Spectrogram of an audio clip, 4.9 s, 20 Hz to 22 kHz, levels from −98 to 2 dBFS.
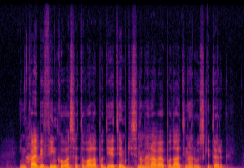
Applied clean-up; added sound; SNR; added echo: none; Wind instrument, woodwind instrument; 17 dB; none.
